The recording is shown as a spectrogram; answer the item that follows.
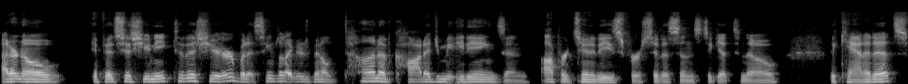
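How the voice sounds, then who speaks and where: A man with a lowish voice hosts a casual podcast interview. He asks loose, rambling questions full of fillers. The sound is dry and close. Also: a bit bright, dry recording. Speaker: podcast host.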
